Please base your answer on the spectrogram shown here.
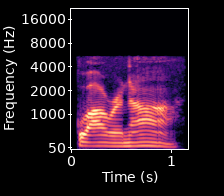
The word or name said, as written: guarana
